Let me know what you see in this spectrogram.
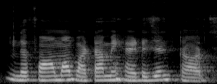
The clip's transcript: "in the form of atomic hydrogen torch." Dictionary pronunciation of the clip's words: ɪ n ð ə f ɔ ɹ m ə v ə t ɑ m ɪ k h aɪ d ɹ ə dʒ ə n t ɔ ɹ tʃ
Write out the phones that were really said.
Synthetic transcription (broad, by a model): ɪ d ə f ɔ ɹ m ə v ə t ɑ m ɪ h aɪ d ə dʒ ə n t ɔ ɹ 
